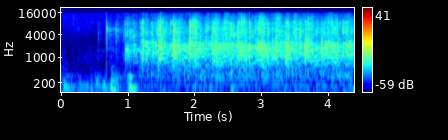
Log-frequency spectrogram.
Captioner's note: audience clapping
